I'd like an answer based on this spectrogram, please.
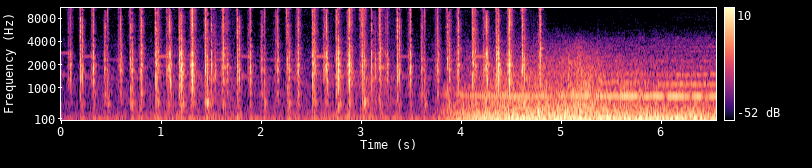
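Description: Typewriter key-click sound effect, a rapid even run of about eight clicks a second lasting nearly five seconds. About four seconds in, a deep rumbling drone with a held tone comes in and carries on.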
